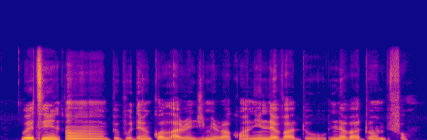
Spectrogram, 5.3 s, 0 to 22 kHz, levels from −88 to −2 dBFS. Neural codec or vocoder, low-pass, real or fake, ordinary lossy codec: vocoder, 44.1 kHz, 128 mel bands every 256 samples, BigVGAN v2; 14.4 kHz; fake; none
